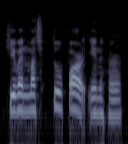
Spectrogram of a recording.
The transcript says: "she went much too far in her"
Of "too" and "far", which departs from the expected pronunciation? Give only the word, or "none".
none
